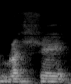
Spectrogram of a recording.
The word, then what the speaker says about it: Rachel: Ito, si Rachel Santos ng Dipolog City. Norman? Actually, it's the way she pronounces her name is parang Rushe. Okay. Rushe, something like that.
